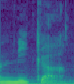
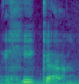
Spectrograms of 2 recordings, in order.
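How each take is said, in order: First: The word begins with an N sound. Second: The word begins with an H sound. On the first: The speaker calls it right. "This is pronounced either Nika" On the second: The speaker calls it wrong. "That's not how you pronounce it"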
